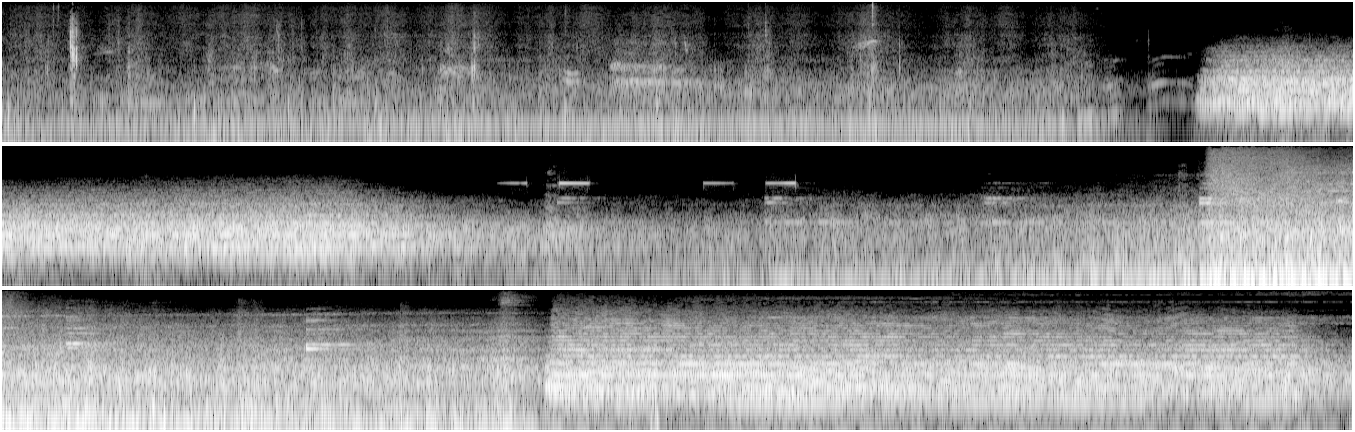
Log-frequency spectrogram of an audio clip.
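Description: A very big train rumbles past, its loud horn sounding in long harmonic blasts, first one sustained honk, then more bursts over the roar and rattle of passing cars.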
